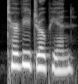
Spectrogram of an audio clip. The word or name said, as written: turveydropian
